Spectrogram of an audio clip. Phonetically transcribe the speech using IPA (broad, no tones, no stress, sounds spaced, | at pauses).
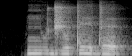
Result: ɲ u d͡ʒ o t e d ɛ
